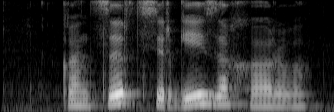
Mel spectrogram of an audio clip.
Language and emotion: Russian, neutral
